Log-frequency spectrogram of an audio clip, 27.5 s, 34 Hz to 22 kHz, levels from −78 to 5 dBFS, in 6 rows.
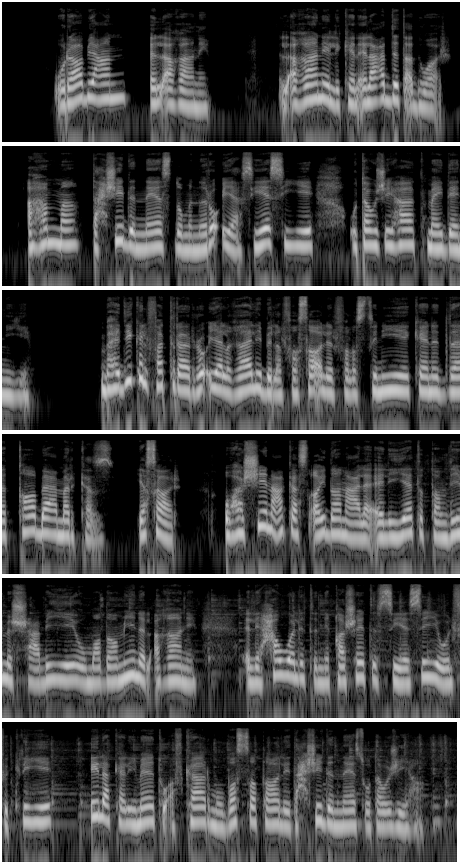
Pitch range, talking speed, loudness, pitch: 180-225 Hz, 105 wpm, -21 LUFS, 200 Hz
